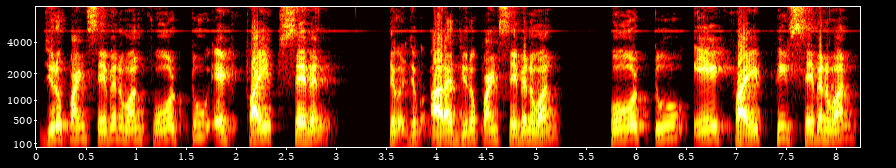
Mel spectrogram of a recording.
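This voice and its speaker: This classroom maths lecture, delivered in a mix of Hindi and English to students present and watching online, comes from a man whose fairly high voice is very animated in pitch. He keeps questioning the class and going back over points.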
